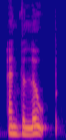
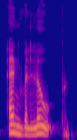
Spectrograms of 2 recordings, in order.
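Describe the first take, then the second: No difference in how they are said.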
